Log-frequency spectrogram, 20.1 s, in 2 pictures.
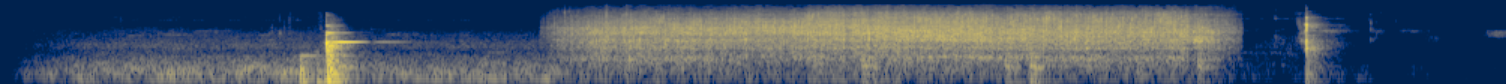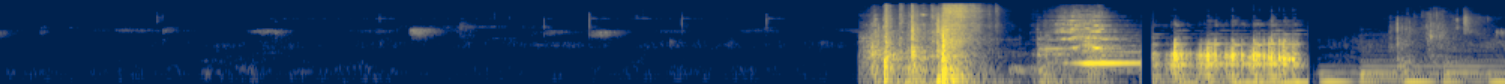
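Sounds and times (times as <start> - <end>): chicken frying in oil: 3.6 - 8.3.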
